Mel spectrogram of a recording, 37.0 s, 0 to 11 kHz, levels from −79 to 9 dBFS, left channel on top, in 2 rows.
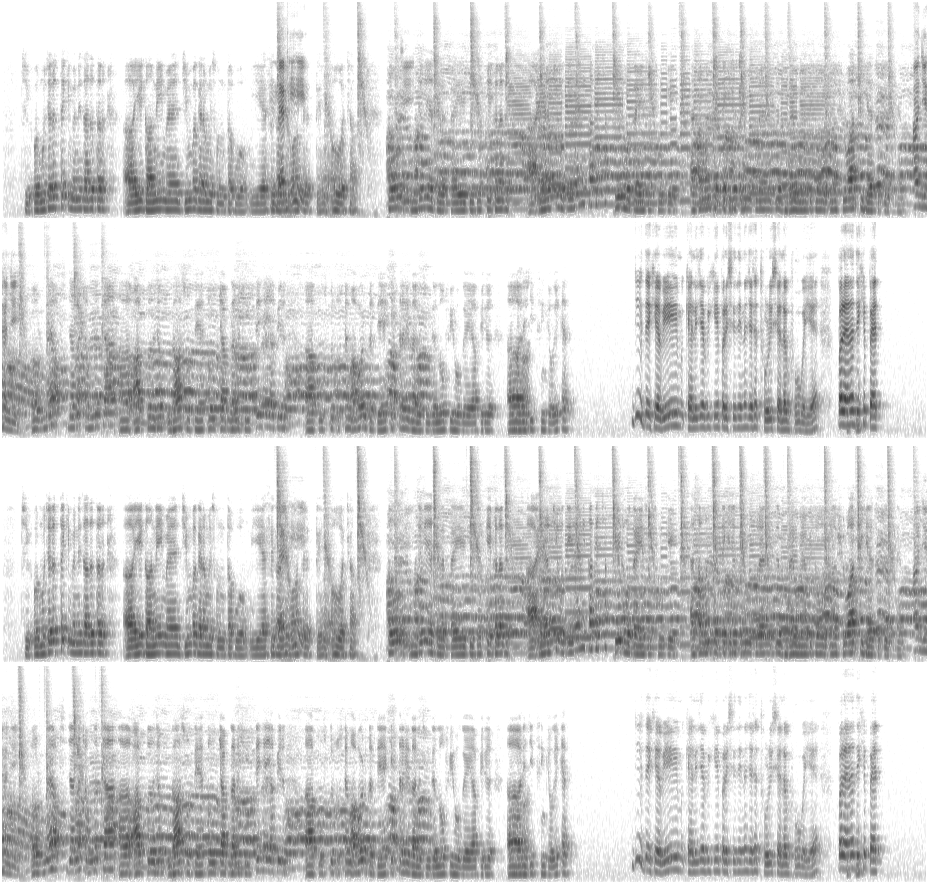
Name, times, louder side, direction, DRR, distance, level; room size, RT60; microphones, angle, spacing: voice 1, 0.4-13.5 13.7-18.0 19.0-24.3 24.5-28.3 28.6-29.8 35.6-35.7, right 1 dB, 90° right, 2.6 m, -26 dB
voice 2, 5.3-6.1 8.0-8.2 14.2-14.9 18.2-18.9 28.7-29.1 31.1-36.0, left 5 dB, 75° left, 0.8 m, -26 dB
sound 1, 5.4-5.9 6.4-6.8 7.1-7.6 7.8-8.2 8.6-8.9 9.3-10.3 10.7-11.0 11.4-11.7 12.2-12.5 12.9-13.1 13.5-13.8 14.2-14.4 14.7-15.9 16.4-16.7 17.0-17.3 17.7-17.9 18.2-18.5 18.8-19.6 19.9-20.8, right 5 dB, 55° right, 1.7 m, -37 dB
sound 2, 7.7-27.1, right 1 dB, 5° right, 3.3 m, -29 dB
sound 3, 10.0-16.9, equal, 20° left, 0.7 m, -33 dB
8.7 x 7.9 x 2.4 m
head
